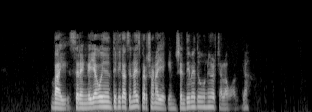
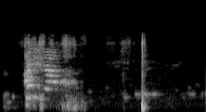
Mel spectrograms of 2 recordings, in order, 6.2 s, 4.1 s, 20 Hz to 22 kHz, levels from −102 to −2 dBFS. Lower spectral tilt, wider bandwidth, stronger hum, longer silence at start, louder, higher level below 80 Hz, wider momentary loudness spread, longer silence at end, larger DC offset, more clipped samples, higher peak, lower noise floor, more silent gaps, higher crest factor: first, -5.5 dB/octave vs -2.5 dB/octave; first, 8.2 kHz vs 7.4 kHz; neither; first, 1.05 s vs 0.5 s; first, -29 LUFS vs -36 LUFS; about the same, -72 dBFS vs -68 dBFS; second, 13 LU vs 19 LU; first, 1.3 s vs 1 s; neither; neither; first, -6 dBFS vs -14 dBFS; about the same, -86 dBFS vs -83 dBFS; neither; about the same, 26 dB vs 28 dB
